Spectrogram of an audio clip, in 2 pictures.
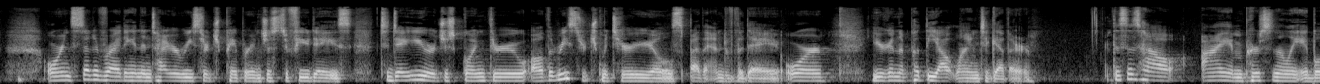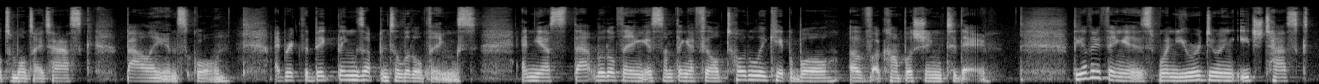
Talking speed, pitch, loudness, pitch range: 185 wpm, 170 Hz, -15 LUFS, 155-185 Hz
